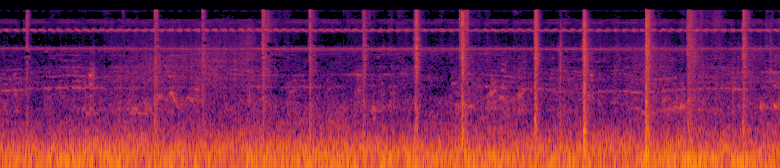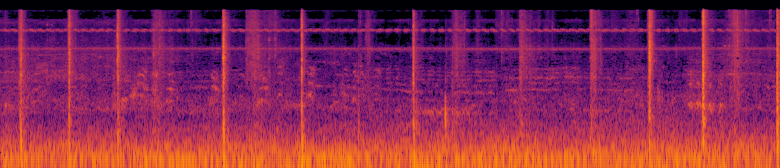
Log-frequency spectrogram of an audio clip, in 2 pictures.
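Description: A blade swishes and chops through grass in repeated strokes.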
